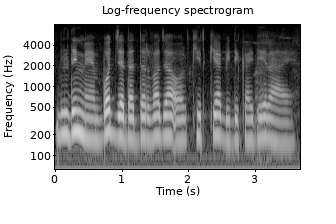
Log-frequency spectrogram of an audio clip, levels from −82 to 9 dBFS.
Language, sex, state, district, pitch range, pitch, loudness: Hindi, female, Arunachal Pradesh, Papum Pare, 170-195 Hz, 180 Hz, -17 LUFS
